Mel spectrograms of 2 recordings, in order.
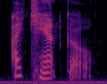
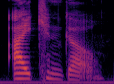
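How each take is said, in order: First: "can't" with a full cat vowel; long can't. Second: "can" reduced to kin; short can. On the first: Teacher's listening drill, "can't" with a long vowel. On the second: Teacher's listening drill, "can" said short. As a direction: keep "can" short and light. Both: Shown as a demonstration. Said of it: "Listen for the difference".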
